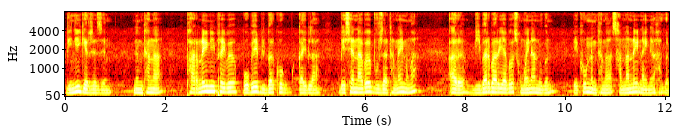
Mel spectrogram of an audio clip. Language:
Bodo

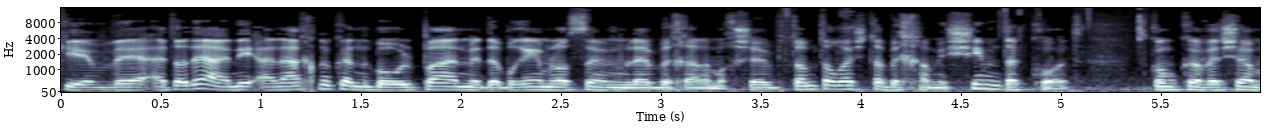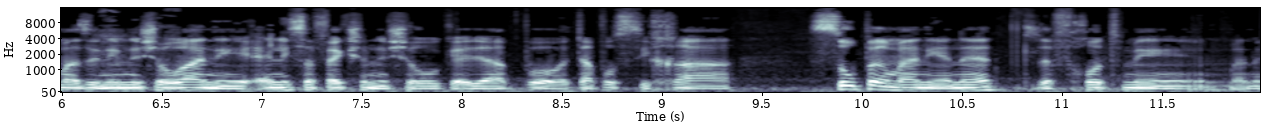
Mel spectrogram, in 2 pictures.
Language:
Hebrew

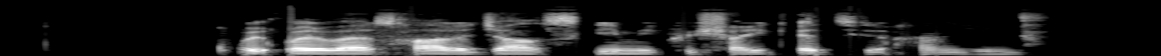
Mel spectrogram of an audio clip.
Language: Svan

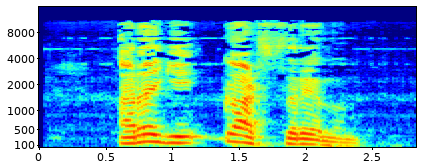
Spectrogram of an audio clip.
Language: Kohistani Shina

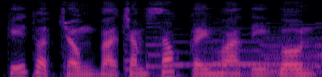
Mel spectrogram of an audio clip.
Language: Vietnamese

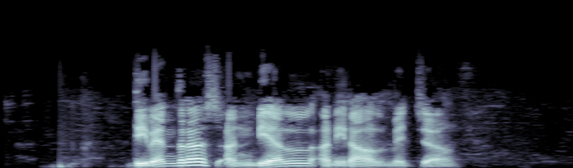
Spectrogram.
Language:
Catalan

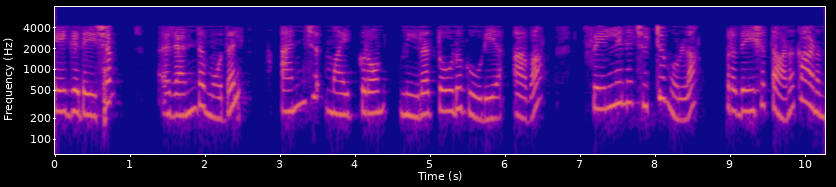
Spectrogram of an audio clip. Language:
Malayalam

